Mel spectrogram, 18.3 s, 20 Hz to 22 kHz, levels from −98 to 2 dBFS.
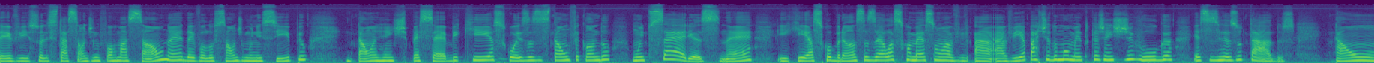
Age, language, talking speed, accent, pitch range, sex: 40-59, Portuguese, 135 wpm, Brazilian, 170-220 Hz, female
